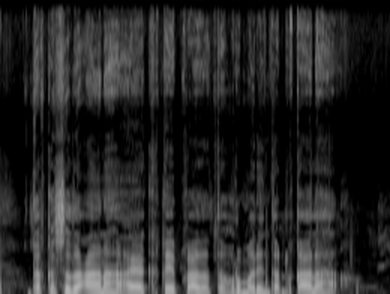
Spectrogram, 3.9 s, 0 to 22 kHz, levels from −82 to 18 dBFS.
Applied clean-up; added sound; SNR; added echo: none; none; none; none.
